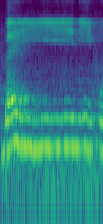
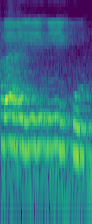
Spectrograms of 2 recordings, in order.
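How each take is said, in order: First: The vowel is dragged out and held long. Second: The vowel is kept at a normal length. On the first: The speaker calls it wrong. "bukan bainikum. Nah itu baru kepanjangan" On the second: The speaker calls it right. "hanya dia menyesuaikan tempo"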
